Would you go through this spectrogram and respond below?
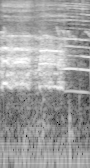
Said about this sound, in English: Look, that's your chicken.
